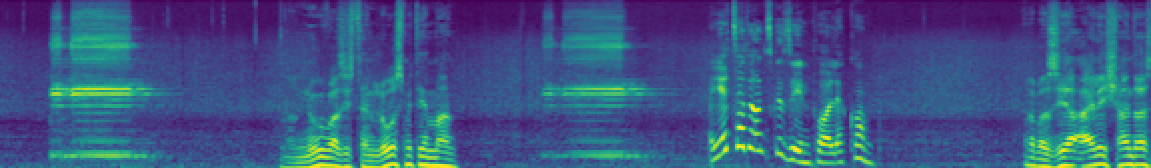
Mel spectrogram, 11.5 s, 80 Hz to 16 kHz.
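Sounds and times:
car horn toot: 0.5 - 1.8, 5.4 - 6.8
speech: 3.1 - 4.7, 7.1 - 8.9, 10.2 - 11.5.

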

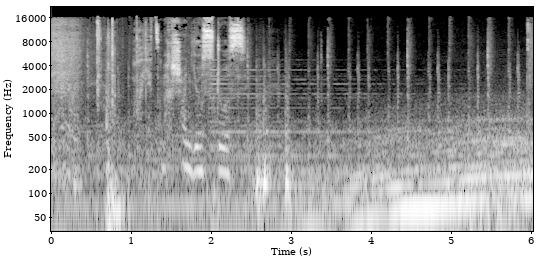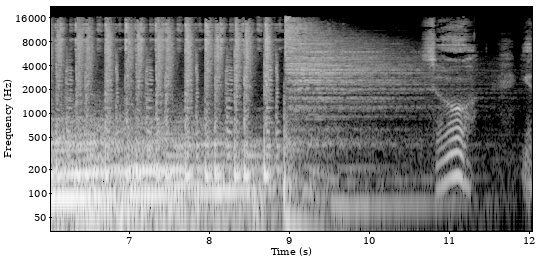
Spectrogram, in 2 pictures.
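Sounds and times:
speech: 1.4 - 2.8
car engine accelerating: 2.4 - 9.1.

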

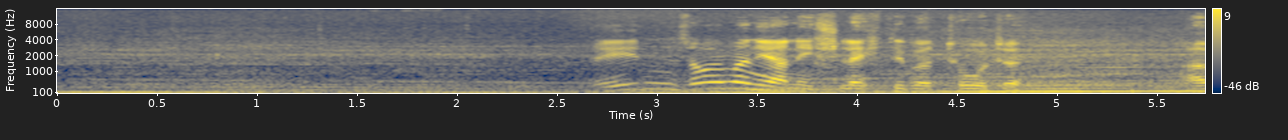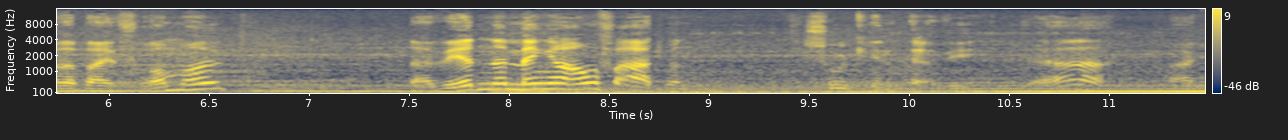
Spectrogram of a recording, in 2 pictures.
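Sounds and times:
car engine humming with deep rumble on a dirt field track: 0.0 - 11.4
car bumping along a dirt field track on a hot day: 2.6 - 11.4
speech: 2.8 - 6.9, 7.5 - 11.4.

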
